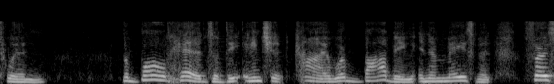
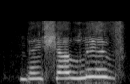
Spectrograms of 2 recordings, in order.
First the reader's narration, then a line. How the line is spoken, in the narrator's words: cried the other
